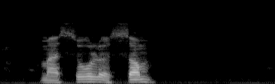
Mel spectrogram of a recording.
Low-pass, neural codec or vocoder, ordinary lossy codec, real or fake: 7.2 kHz; none; Opus, 32 kbps; real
